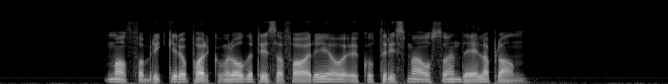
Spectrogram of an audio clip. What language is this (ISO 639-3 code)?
nor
